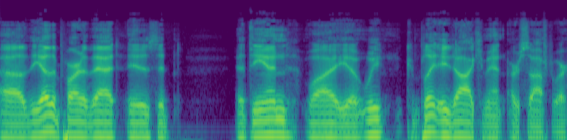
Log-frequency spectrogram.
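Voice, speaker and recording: Very deep, low male voice with ordinary pitch variation, a moderate pace and a quiet background. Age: 80s+. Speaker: software company executive. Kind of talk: interview. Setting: studio.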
